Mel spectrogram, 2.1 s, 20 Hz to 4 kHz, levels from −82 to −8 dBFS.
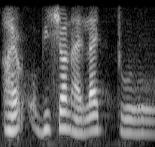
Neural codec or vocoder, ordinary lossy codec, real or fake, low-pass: codec, 16 kHz, 0.8 kbps, ZipCodec; none; fake; 3.6 kHz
